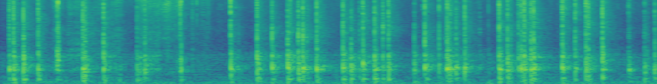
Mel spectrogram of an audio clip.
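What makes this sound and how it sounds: Long nails tap quickly on the top of a green cardboard bulb box with a clear plastic window. The result is a dense run of short, dry clicks with a hollow mid-range tone and almost no ring, with brief pauses between bursts.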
